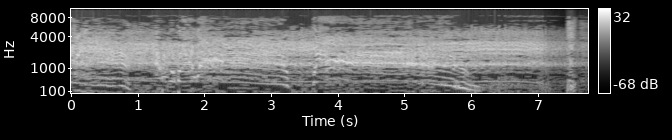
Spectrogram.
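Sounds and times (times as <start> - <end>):
voice imitating female fans screaming hysterically: 0.0 - 7.7.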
